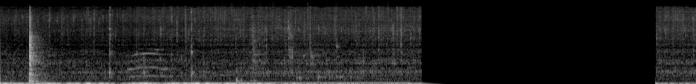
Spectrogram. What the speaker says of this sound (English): So we're gonna quickly fry an egg.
